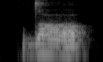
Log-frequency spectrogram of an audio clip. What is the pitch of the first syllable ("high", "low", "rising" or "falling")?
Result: low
